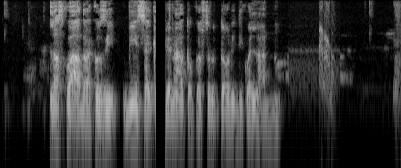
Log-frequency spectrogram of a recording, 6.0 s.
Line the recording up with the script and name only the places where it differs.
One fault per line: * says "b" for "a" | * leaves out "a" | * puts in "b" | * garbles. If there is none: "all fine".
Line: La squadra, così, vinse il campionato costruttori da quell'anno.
* says "di" for "da"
